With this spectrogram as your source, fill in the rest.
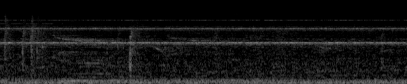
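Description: A monkey chews food with soft smacking sounds.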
